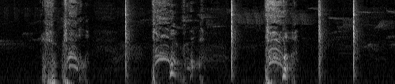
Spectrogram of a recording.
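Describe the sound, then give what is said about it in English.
A man coughs water out of his lungs in three harsh, sputtering fits with gasping breaths after falling into water, while another person's sharp slaps land on his back in between, no other talking. “I coughed the water out of my lungs.”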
